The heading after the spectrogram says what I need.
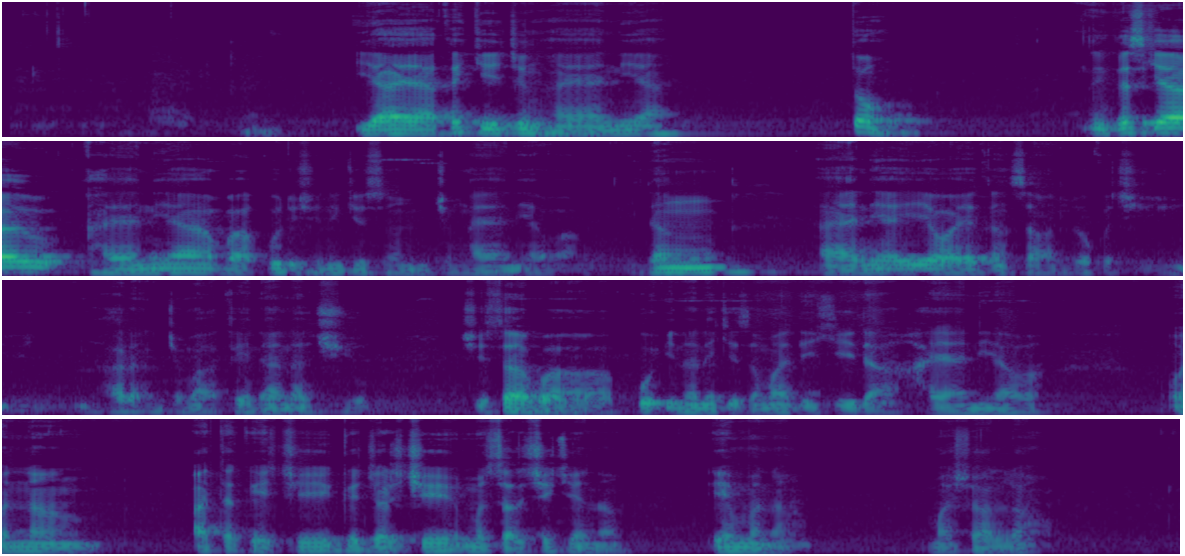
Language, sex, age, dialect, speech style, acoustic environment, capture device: Hausa, male, 25-34, Nigeria - Kano, happy, music; people talking; traffic, mobile / Linux / Chrome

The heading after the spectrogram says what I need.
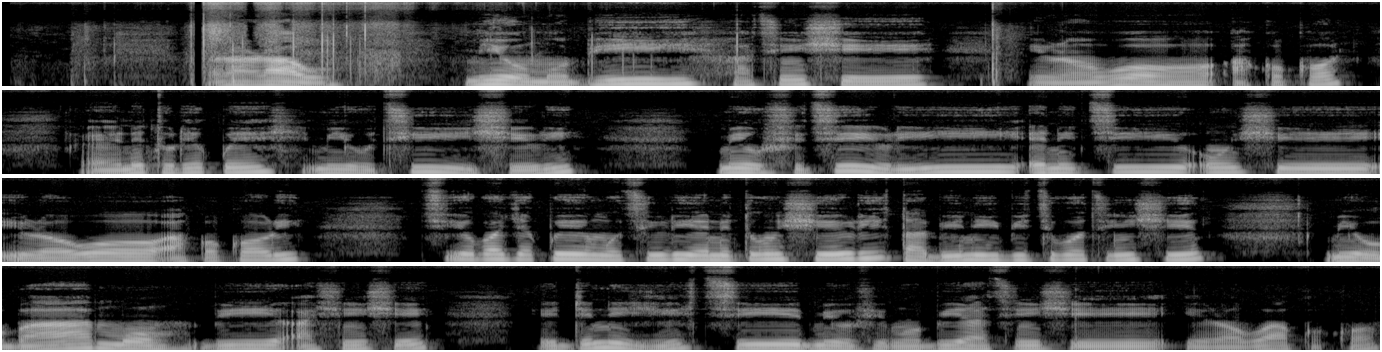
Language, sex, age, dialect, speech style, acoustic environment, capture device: Yoruba, male, 25-34, Nigeria - Ibadan, focused; relaxed, silence, mobile / Linux / Chrome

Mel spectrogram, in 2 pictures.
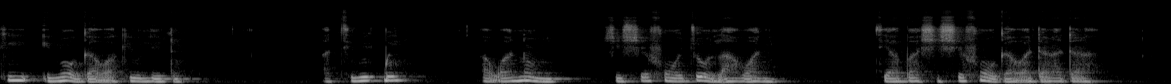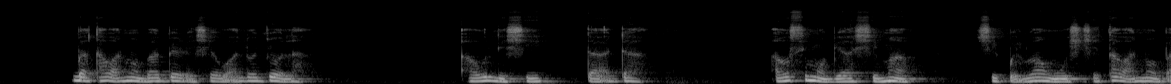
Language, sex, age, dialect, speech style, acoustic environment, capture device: Yoruba, female, 45-54, Nigeria - Nigerian Standard, happy, nature, mobile / Linux / Chrome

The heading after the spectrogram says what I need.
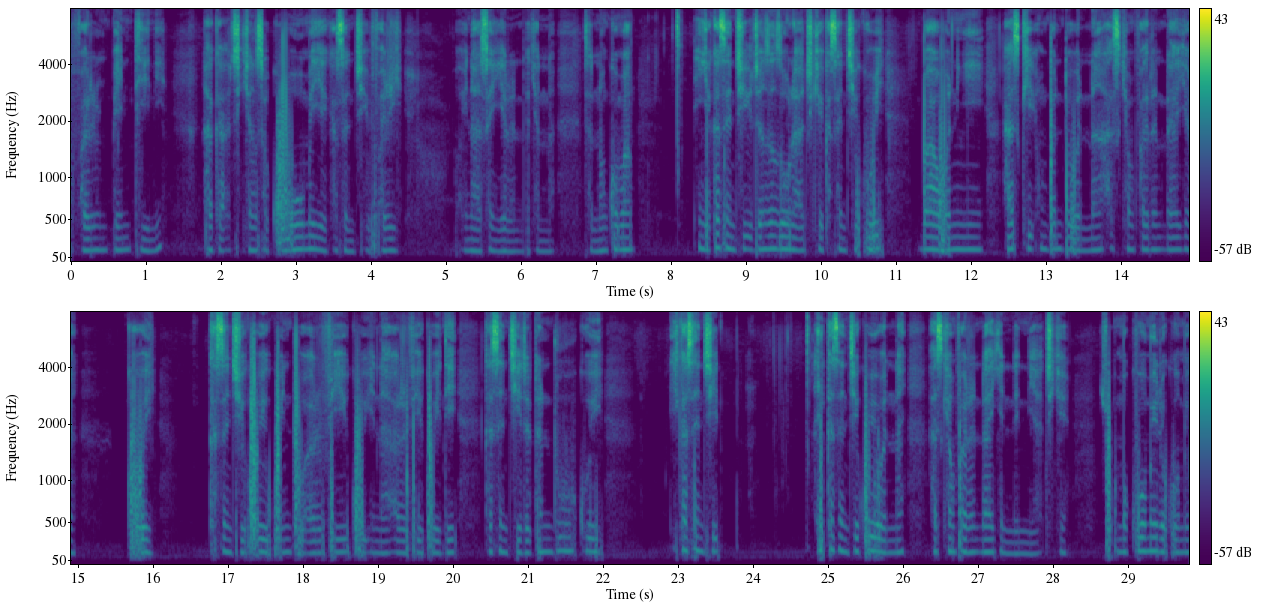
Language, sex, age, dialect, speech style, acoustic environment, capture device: Hausa, male, 18-24, Nigeria - Kano, happy, nature; silence; appliances, mobile / Linux / Chrome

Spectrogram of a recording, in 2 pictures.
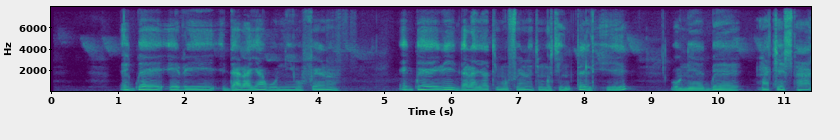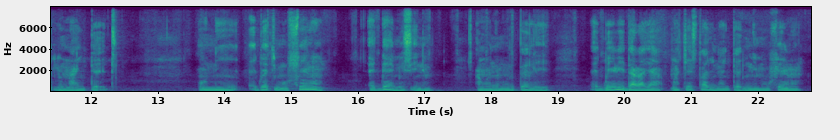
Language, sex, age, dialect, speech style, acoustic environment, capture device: Yoruba, male, 25-34, Nigeria - Ibadan, relaxed, traffic; nature, mobile / Linux / Chrome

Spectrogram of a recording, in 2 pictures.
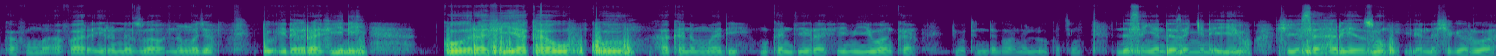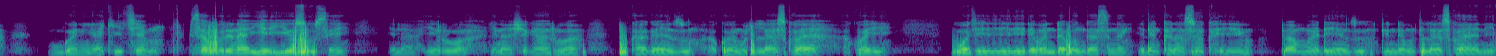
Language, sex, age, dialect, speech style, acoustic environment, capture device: Hausa, male, 35-44, Nigeria - Kano, relaxed; happy; excited, nature, mobile / Linux / Chrome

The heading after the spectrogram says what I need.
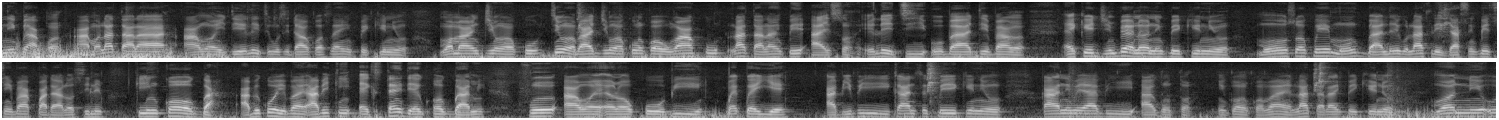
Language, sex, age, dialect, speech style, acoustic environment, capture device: Yoruba, male, 25-34, Nigeria - Lagos Yoruba, nervous, nature, mobile / Linux / Chrome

